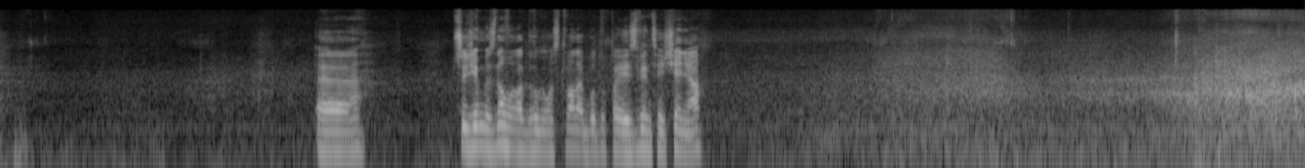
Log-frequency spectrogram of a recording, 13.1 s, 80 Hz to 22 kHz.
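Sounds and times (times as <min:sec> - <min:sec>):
car approaching: 0:00.0 - 0:13.0.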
